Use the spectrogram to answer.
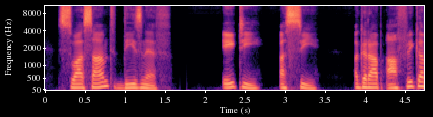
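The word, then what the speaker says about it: soixante-dix-neuf: इसीलिए 79 का original French में प्रोनाउंसिएशन होगा स्वासांत दीजनेफ। तो बोलिए स्वासांत दीजनेफ।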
